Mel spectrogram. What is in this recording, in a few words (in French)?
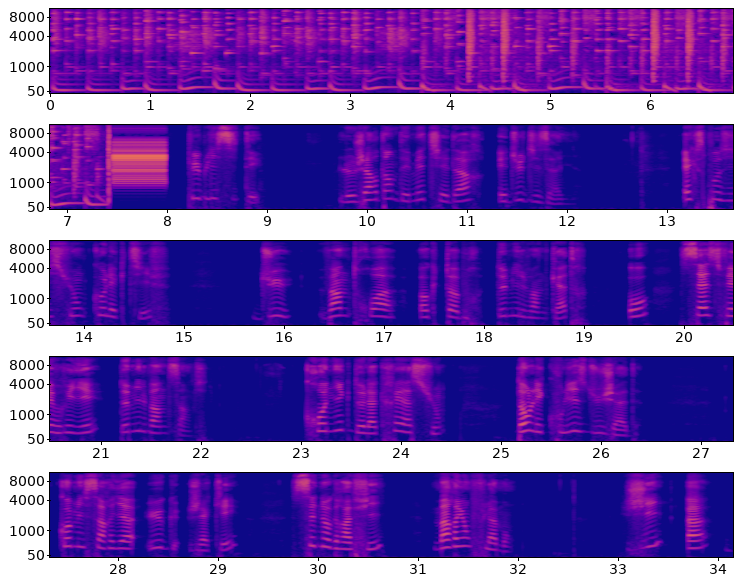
publicite; Buzzz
